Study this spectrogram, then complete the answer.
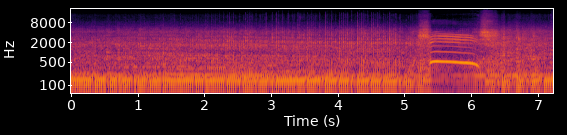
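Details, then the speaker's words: Mitsubishi Evo 8 after cylinder head work, running 15–20 minutes at operating temperature, not overheating, oil pressure good: deep uneven loping idle with steady low rumble, no misfire; normal very lopey idle. "oil pressure is good yeah there's no misfire it's just a it's just a very very lopey car"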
